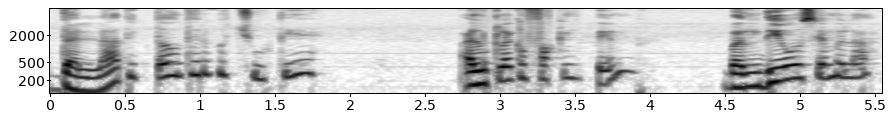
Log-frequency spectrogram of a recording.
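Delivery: high-pitched, hammed-up outrage; mock indignation. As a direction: play the offended Delhi dude, voice shooting up. Acting Delhi dude offended by request.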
